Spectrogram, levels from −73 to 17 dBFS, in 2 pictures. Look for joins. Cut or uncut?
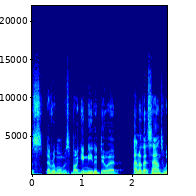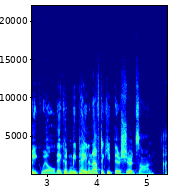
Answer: cut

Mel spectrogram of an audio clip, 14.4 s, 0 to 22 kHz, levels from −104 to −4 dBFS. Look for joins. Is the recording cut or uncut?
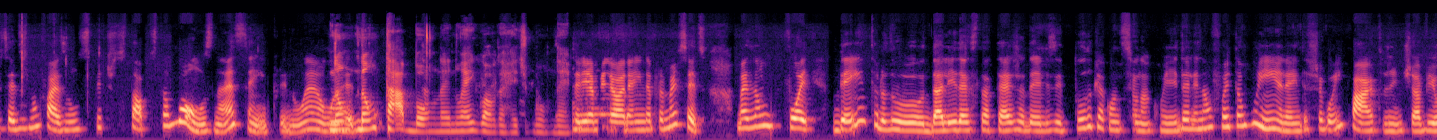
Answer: cut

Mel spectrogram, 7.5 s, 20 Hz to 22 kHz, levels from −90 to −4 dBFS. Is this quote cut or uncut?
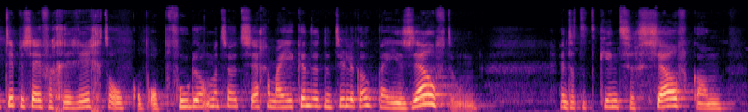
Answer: cut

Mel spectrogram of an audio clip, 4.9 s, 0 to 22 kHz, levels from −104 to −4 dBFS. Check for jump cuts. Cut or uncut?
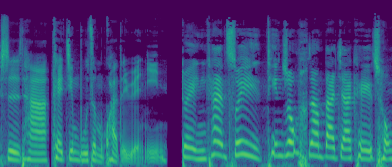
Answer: cut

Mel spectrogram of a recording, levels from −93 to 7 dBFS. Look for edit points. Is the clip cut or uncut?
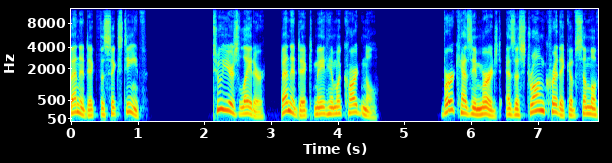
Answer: uncut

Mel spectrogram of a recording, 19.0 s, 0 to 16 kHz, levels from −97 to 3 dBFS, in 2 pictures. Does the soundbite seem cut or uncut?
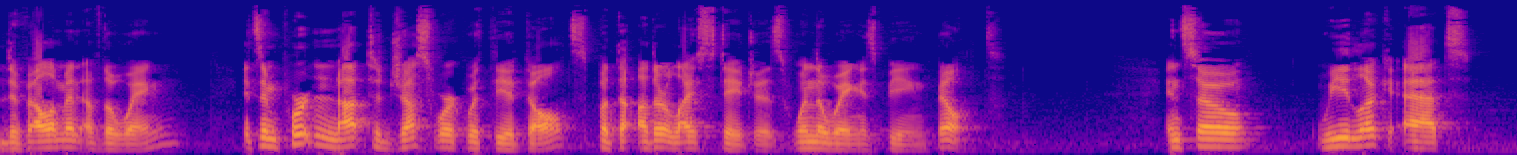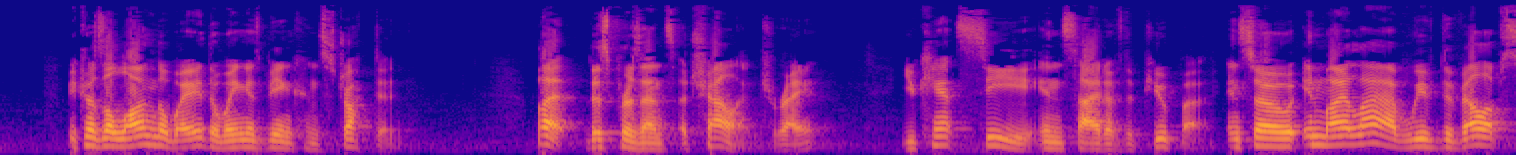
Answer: cut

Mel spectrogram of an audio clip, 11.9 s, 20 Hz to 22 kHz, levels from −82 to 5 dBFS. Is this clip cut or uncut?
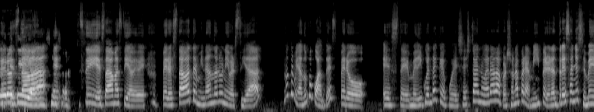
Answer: uncut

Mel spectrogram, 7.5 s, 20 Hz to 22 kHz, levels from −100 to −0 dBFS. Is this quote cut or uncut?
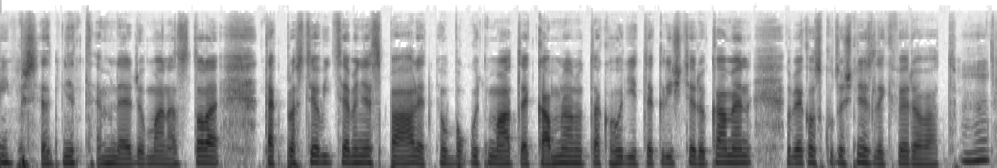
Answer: cut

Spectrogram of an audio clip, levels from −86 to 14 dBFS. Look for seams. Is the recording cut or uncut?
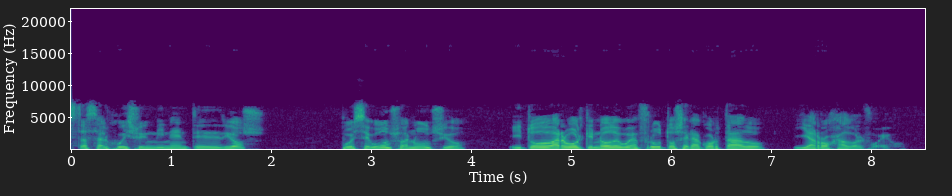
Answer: cut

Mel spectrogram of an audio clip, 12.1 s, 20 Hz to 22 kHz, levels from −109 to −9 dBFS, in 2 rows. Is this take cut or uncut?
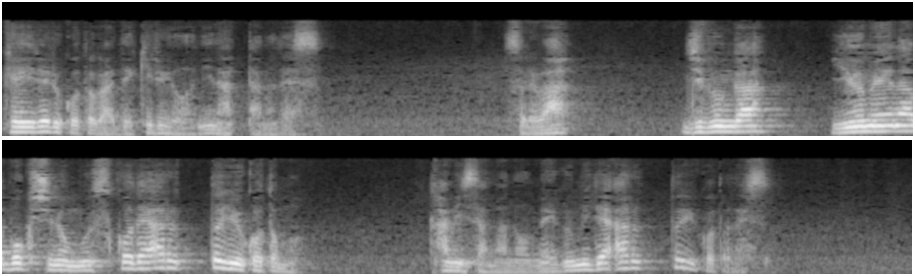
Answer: uncut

